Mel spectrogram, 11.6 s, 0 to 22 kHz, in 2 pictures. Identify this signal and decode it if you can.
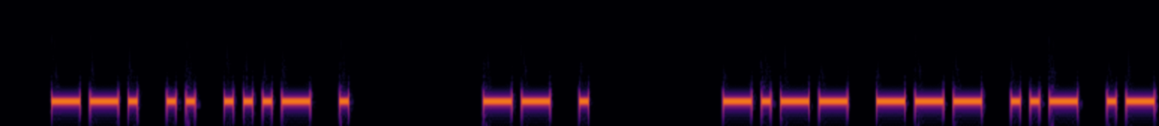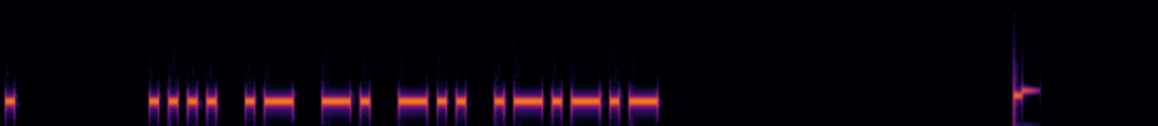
Morse code, heard as a keyed tone, about 25 wpm, 700 Hz. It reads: GIVE ME YOUR HAND.
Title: 2x Word-Spacing - Sentences from Top 200 Words - 25wpm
